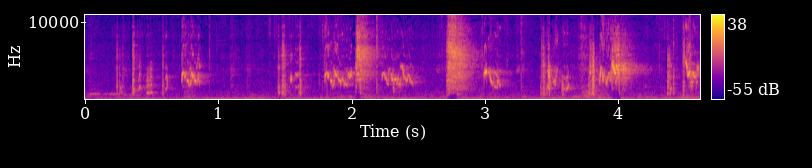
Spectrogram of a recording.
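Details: Budgerigars singing and chirping together, bubbly warbled phrases and rapid stacked chirps in lively bursts, one bird's notes overlapping another's, with a soft low hum underneath.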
